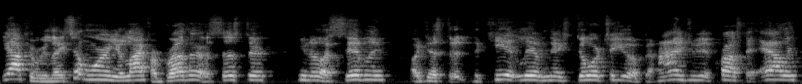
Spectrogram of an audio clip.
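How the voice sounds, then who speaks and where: A man's voice: sits high, brisk, few pauses, fairly bright tone. A man telling a story about his childhood in a casual way. He talks bluntly, swears a lot and rambles. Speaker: show host. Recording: roomy echo.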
